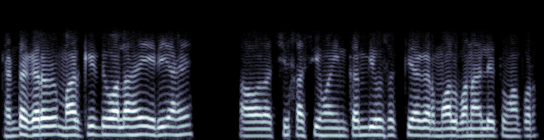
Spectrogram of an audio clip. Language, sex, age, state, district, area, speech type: Urdu, male, 18-30, Uttar Pradesh, Saharanpur, urban, conversation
